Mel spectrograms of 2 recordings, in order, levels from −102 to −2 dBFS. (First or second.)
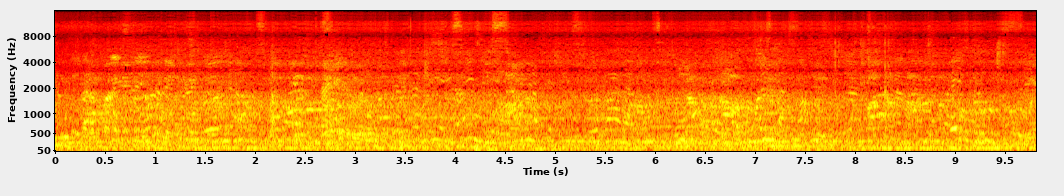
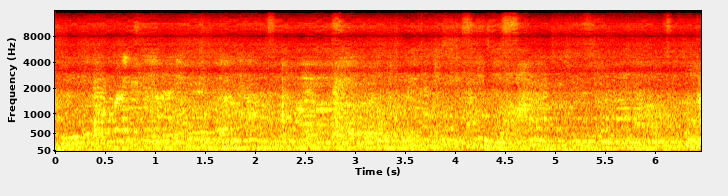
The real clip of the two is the first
